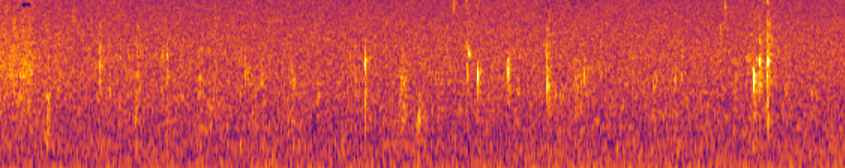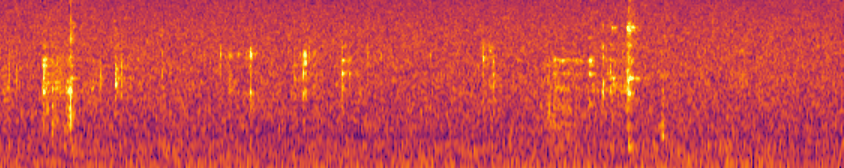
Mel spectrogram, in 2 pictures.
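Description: Close-miked chewing of a bite of vegan grilled cheese sandwich, with short, wet mouth clicks scattered throughout.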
